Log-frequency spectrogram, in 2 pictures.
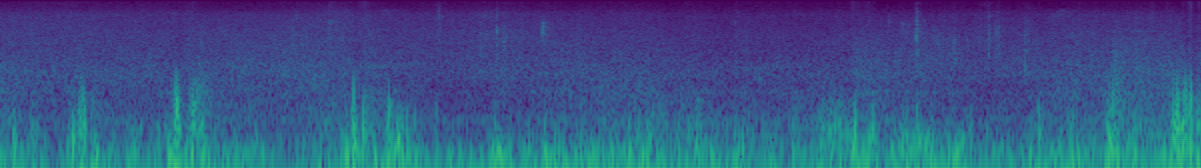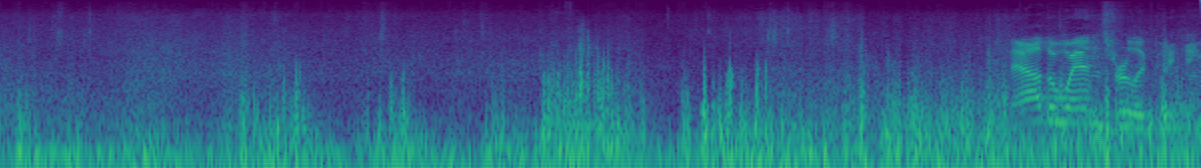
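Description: Strong gusty wind roars across the microphone on an old wooden plank bridge over a century old, a constant heavy rumble with buffeting swells throughout and someone talking underneath.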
